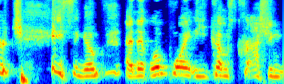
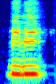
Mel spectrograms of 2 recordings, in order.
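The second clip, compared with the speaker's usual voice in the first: high, loud beep-beep; Roadrunner impression; 5 semitones higher, 6 dB louder than usual. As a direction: chirp it like the cartoon Roadrunner. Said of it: "took off like the Roadrunner".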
